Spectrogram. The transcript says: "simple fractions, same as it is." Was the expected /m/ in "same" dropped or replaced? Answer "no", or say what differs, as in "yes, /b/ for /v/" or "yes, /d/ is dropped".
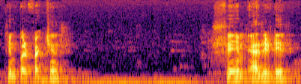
no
